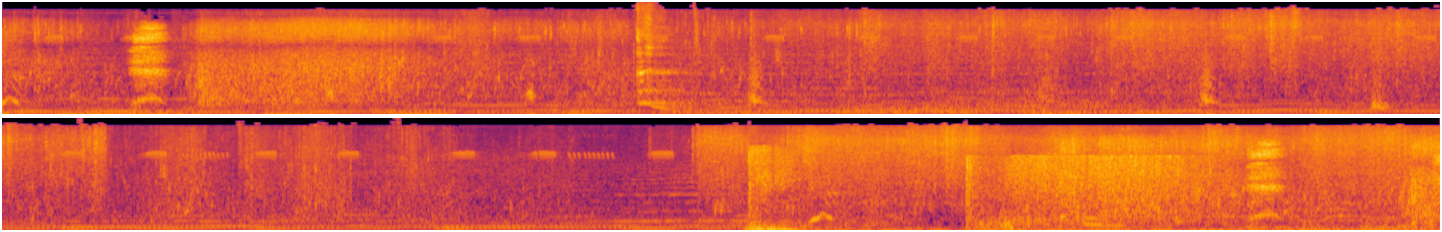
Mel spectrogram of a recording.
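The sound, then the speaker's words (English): Water splashes and churns in irregular, heavy bursts as one person holds another under water, with a violent surge of thrashing near the end, all over a steady low rumble. “If I hold you under water long enough, I shall not need my blade after all.”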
